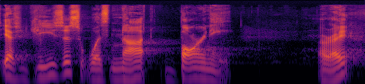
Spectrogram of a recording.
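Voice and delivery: usual speaking voice

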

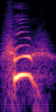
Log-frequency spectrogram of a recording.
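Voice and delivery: high, loud mock whew of relief; relieved whew. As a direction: blow out a big pretend sigh of relief. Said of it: "half of his audience going".

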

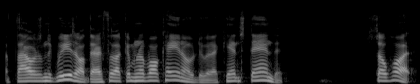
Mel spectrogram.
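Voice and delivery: overheated, worked-up complaint. Real, not acted. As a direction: rant like the heat is frying your brain. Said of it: "I'm so worked up".

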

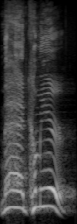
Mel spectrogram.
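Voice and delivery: called out high and loud across the house; self-mocking yell for his wife; imitating his own shouts for Meg; shouting a name. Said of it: "I'm always shouting my wife's name".

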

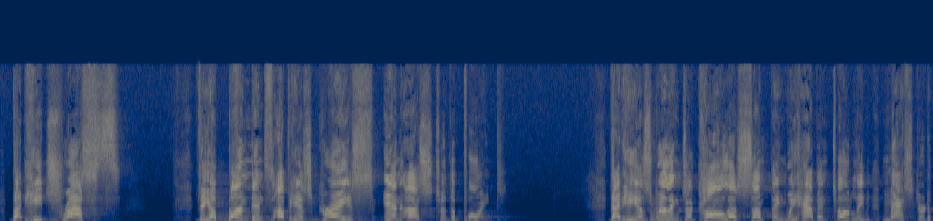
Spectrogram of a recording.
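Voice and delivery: slow building preaching. Acted. Pastor pressing grace on his listeners, preaching slowly. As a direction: stretch the words out, then push loud.

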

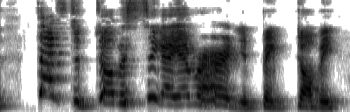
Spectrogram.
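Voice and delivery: high-pitched, indignant comeback; indignant retort. Acted. Hori answers Miyamura's embarrassing compliment, indignant.

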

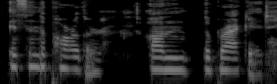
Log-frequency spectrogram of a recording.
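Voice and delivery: ordinary delivery, nothing marked

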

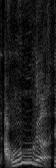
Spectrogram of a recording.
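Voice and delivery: slow, loud, high awooga like a klaxon; ahooga horn. Pretend. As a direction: honk it like an old car horn. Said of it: "get an awooga horn".

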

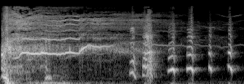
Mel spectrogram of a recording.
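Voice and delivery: high, loud shrieking laugh. Real, not acted. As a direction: burst into a piercing laugh. Cracks up at joke.

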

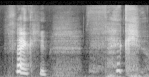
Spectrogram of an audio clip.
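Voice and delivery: high, strained thanks sinking to a whisper; crazed gratitude, fading to unvoiced breath; insane knight. A narrator's reading. Insane knight squeezing his eyes shut, crazed.

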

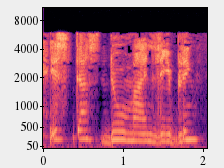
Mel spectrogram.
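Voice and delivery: high, cooing lover's voice in German; silly-sweet high voice; fatuously sweet. A narrator's reading. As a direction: coo sweetly to a darling on the phone. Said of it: "Her voice opened in a fatuously sweet smile".

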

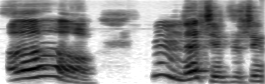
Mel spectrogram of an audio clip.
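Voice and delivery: high oh easing into a musing hmm; high mock intrigue; intrigued. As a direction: sound pleasantly caught off guard. Voicing intrigued listeners.

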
